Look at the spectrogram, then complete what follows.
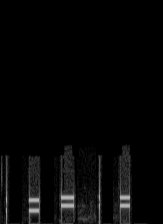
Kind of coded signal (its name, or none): DTMF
